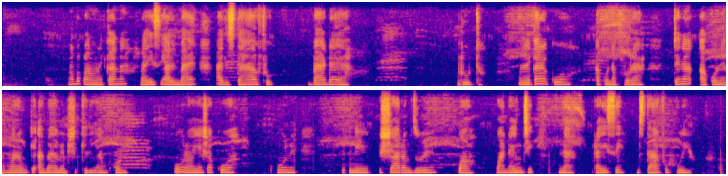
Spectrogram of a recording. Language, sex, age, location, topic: Swahili, female, 36-49, Nakuru, government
